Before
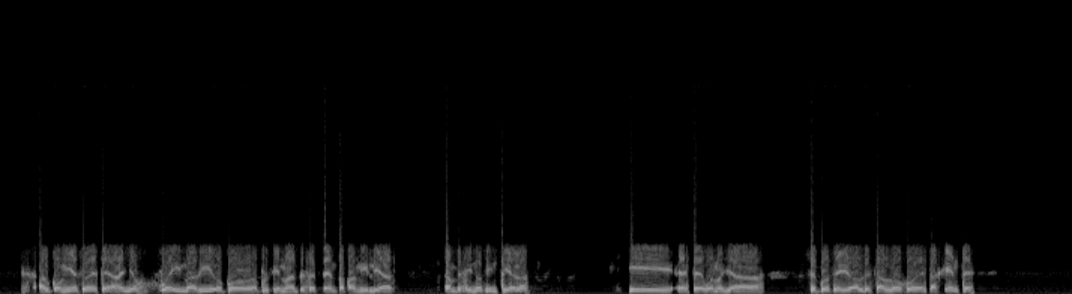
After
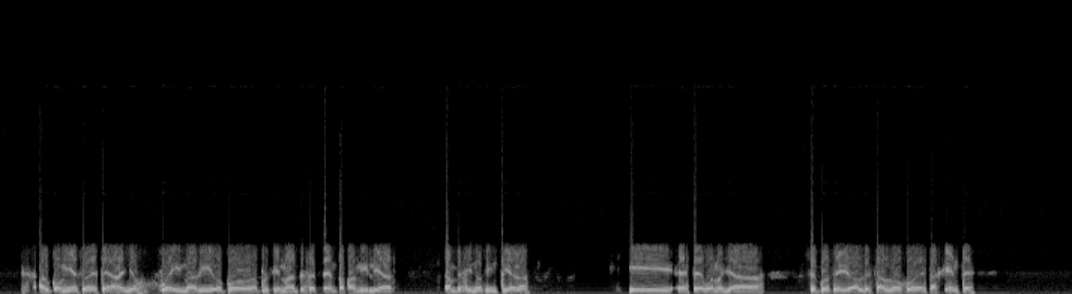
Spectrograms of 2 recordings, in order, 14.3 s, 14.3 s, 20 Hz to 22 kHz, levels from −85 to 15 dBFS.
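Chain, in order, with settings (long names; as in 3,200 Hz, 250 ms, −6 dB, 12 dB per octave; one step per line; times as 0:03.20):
parametric band 150 Hz +9.5 dB 0.78 octaves
level +6 dB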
